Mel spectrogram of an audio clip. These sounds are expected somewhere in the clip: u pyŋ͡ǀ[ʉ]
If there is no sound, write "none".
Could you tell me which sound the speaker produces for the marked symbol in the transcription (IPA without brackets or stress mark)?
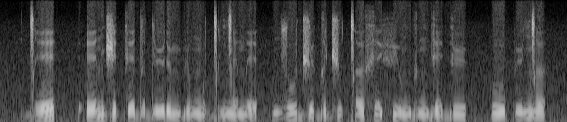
ə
